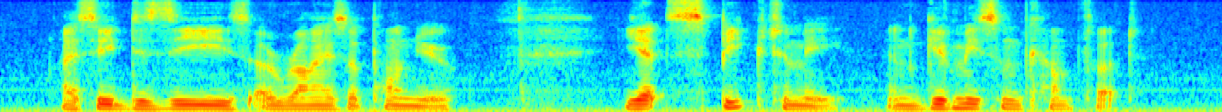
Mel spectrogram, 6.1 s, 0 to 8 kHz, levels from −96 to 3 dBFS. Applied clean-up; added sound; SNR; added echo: none; none; none; none.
